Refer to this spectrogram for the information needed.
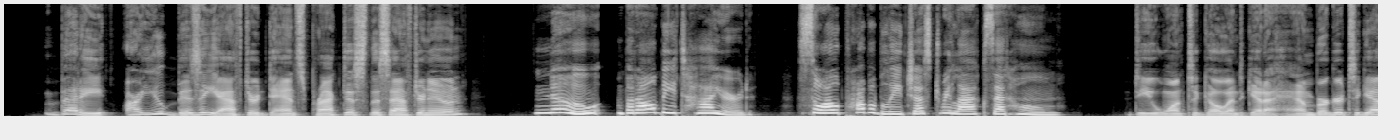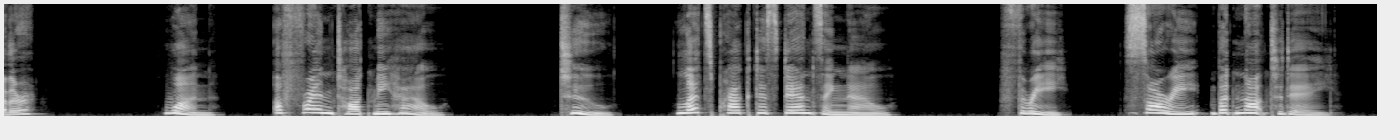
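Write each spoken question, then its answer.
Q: Do you want to go and get a hamburger together?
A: 3: Sorry, but not today.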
